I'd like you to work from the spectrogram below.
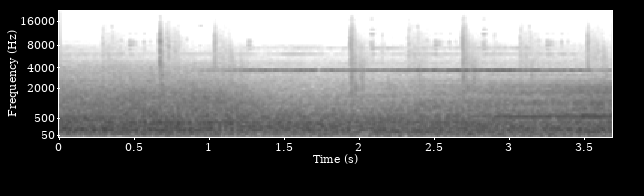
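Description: Onboard a train in the game DOOM 3 VR Edition, a continuous loud rumbling roar of rolling carriages with faint high wheel whines, no voices.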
